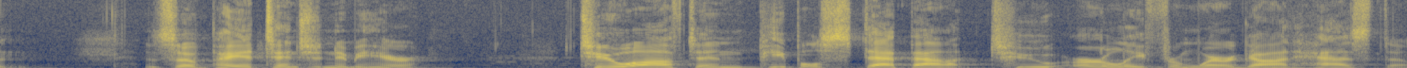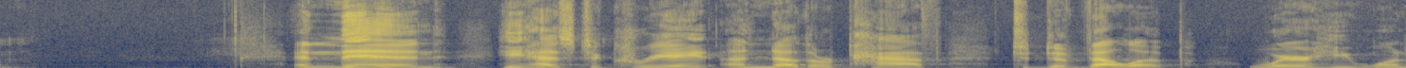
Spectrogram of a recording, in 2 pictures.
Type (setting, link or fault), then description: setting, large echoing room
